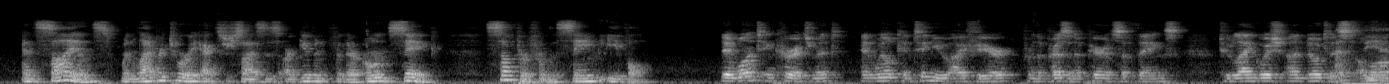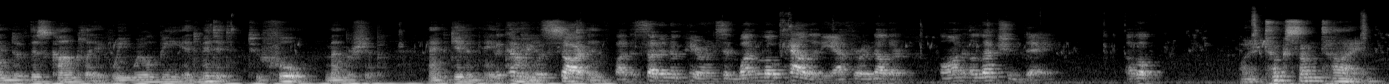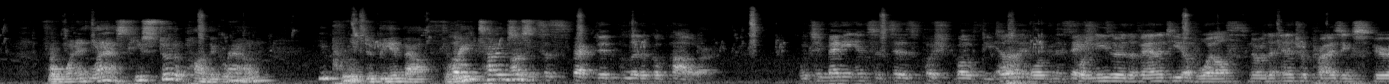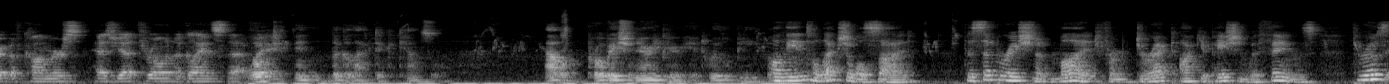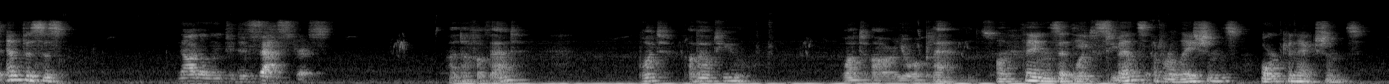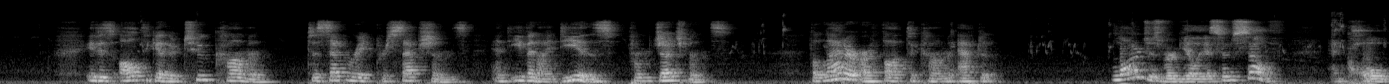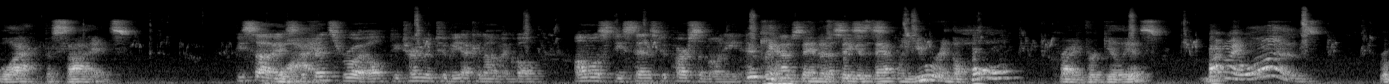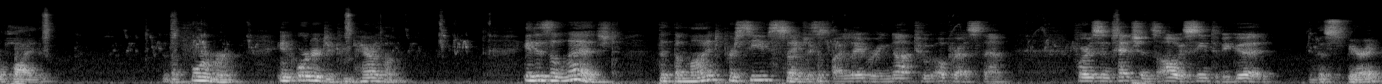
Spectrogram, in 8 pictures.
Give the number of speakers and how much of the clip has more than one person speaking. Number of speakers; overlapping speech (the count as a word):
five, about 8%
